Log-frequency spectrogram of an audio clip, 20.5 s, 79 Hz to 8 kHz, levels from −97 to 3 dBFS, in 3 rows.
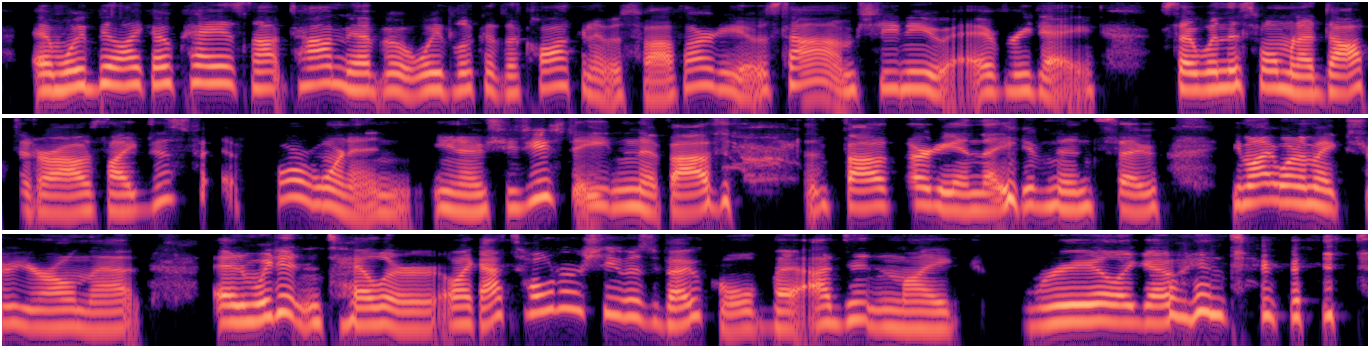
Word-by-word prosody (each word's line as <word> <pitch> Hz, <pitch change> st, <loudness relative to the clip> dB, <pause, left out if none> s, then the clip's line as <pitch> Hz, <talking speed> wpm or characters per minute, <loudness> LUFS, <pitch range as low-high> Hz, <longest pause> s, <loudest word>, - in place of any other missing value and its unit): and 210 Hz, 0 st, +3 dB
we'd 240 Hz, 0 st, +3 dB
be 280 Hz, -, +4 dB
like, 265 Hz, 0 st, +2 dB
"Okay, 285 Hz, +1 st, +2 dB
it's 255 Hz, -5 st, -5 dB
not 230 Hz, 0 st, +1 dB
time 265 Hz, 0 st, +1 dB
yet," 215 Hz, -1 st, +2 dB
but 205 Hz, -3 st, -1 dB
we'd 210 Hz, +3 st, 0 dB
look 215 Hz, +2 st, -4 dB
at 215 Hz, -4 st, -6 dB
the 190 Hz, -, -4 dB
clock 245 Hz, +5 st, -1 dB
and 185 Hz, -, -6 dB
it -, -, -5 dB
was 155 Hz, -, -8 dB
5:30, 235 Hz, +2 st, -2 dB
it -, -, -4 dB
was 210 Hz, -1 st, -5 dB
time, 260 Hz, -5 st, 0 dB
she 230 Hz, +2 st, -7 dB
knew 225 Hz, -3 st, -1 dB
every 205 Hz, +2 st, -2 dB
day. 195 Hz, +4 st, -4 dB, 0.3 s
So, 220 Hz, -2 st, +2 dB
when 225 Hz, +1 st, +3 dB
this 245 Hz, -, +1 dB
woman 230 Hz, -5 st, +2 dB
adopted 190 Hz, 0 st, +1 dB
her, 170 Hz, -, +2 dB
I 160 Hz, 0 st, +4 dB
was 175 Hz, +1 st, -3 dB
like, 175 Hz, 0 st, +1 dB
"Just, 275 Hz, +6 st, -8 dB
uh, -, -, -14 dB, 0.2 s
forewarning," 225 Hz, -, -2 dB
you 195 Hz, 0 st, -2 dB
know, 170 Hz, -1 st, -1 dB
"she's 195 Hz, +2 st, -8 dB
used 295 Hz, +1 st, +1 dB
to -, -, -3 dB
eating 210 Hz, 0 st, -1 dB
at 175 Hz, -3 st, -2 dB
5 165 Hz, +1 st, +4 dB
thir 260 Hz, -, -3 dB, 0.4 s
uh, -, -, -7 dB
5:30 215 Hz, 0 st, +3 dB
in 175 Hz, -, -2 dB
the -, -, 0 dB
evening, 210 Hz, -2 st, 0 dB
so, 180 Hz, -2 st, -1 dB, 0.4 s
you 230 Hz, -, -4 dB
might 260 Hz, +2 st, +5 dB
wanna 250 Hz, -2 st, +5 dB
make 200 Hz, -4 st, +1 dB
sure 205 Hz, -, -6 dB
you're 175 Hz, -3 st, -1 dB
on 175 Hz, 0 st, -1 dB
that," 160 Hz, +1 st, -3 dB, 0.4 s
and 215 Hz, +1 st, +4 dB
we 240 Hz, -, +6 dB
didn't 210 Hz, -10 st, +1 dB
tell 190 Hz, 0 st, +1 dB
her 160 Hz, -3 st, -1 dB
like, 200 Hz, 0 st, +1 dB
I 195 Hz, -, +4 dB
told 320 Hz, +4 st, +1 dB
her 370 Hz, -2 st, -2 dB
she 305 Hz, -3 st, -3 dB
was 260 Hz, -5 st, -2 dB
vocal, 190 Hz, -, -1 dB
but 165 Hz, -1 st, -1 dB
I 205 Hz, -, +2 dB
didn't, 200 Hz, -5 st, -4 dB
like, 160 Hz, -1 st, -2 dB, 0.3 s
really 215 Hz, +3 st, +4 dB
go 210 Hz, +5 st, +2 dB
into 290 Hz, 0 st, +2 dB
it. 265 Hz, 0 st, -2 dB
210 Hz, 235 wpm, -23 LUFS, 185-245 Hz, 0.4 s, we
